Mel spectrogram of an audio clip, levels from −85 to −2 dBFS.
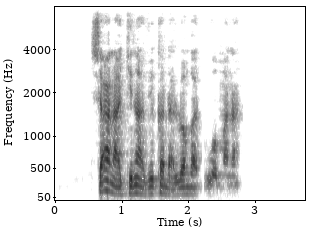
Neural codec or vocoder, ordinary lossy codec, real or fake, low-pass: none; Opus, 64 kbps; real; 7.2 kHz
